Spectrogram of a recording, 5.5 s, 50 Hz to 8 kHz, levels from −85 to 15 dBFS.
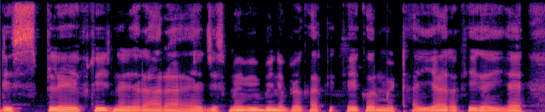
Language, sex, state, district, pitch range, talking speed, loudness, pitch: Hindi, male, Gujarat, Valsad, 105-115 Hz, 185 wpm, -14 LUFS, 110 Hz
